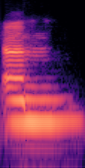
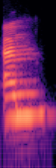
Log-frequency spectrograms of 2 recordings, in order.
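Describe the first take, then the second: First: The m sound flows on slightly longer. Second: The m sound is cut off abruptly. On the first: The speaker calls it right. "Dia agak sedikit ngalir" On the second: The speaker calls it wrong. "tidak bisa am, bukan"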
